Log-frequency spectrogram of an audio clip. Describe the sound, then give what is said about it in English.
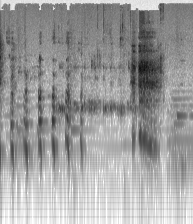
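Wine glugs out of a bottle in a quick, steady run of about six gurgling pulses, rising slightly in pitch, followed by a brief louder splashy rush. “Let me cue up some more wine.”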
